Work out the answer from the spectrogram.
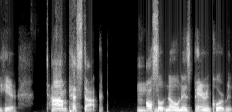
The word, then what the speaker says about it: Pestock: let me say his name correctly here Tom pestock also known as Baron Corbin is officially a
